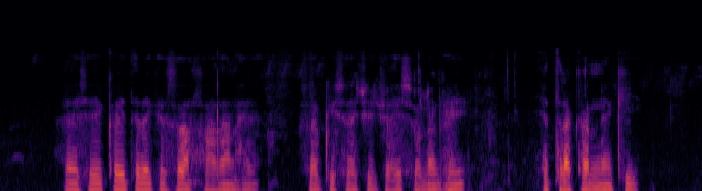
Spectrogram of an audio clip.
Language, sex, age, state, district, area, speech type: Hindi, male, 30-45, Uttar Pradesh, Chandauli, rural, spontaneous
